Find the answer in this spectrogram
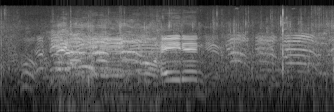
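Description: Several voices shouting and calling out in raised, drawn-out calls, with one sharp crack near the end.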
